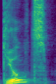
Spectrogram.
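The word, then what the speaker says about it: Gylt: So the first one which caught my imagination immediately is this new game by Tequila Works called Guilt, spelt with a G-Y-L-T.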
